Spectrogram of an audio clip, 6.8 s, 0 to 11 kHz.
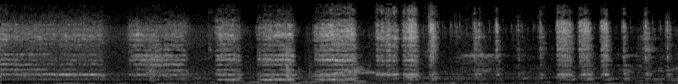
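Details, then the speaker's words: LG microwave oven running on grill for 10 minutes: faint irregular scratching rasp over the running hum, from the cooling fan motor; motor was removed for repair. "ये उसके पंखे में आवाज है इसके उसम तो इसको रिपेयर करेंगे हम"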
